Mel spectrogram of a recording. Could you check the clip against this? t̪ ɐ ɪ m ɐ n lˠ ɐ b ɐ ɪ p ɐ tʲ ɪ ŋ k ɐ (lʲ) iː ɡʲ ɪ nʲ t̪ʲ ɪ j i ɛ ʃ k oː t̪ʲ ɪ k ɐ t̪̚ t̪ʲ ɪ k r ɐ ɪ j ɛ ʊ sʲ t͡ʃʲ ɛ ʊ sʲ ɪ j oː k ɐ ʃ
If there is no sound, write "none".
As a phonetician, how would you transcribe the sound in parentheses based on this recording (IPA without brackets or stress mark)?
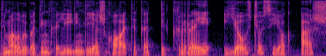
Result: lʲ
